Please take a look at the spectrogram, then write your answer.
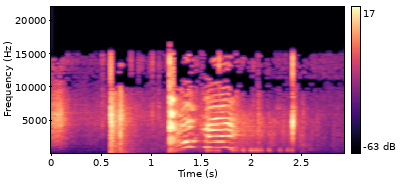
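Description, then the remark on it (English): A voice imitates a firework: sharp popping bursts, then a rising whistling whoosh with harmonic streaks, followed by a crackling patter of small pops, fairly loud. “and I know he didn't like them, but he just kept being a firework after that.”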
